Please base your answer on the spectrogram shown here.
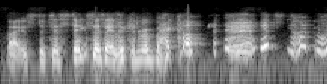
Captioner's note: laughing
